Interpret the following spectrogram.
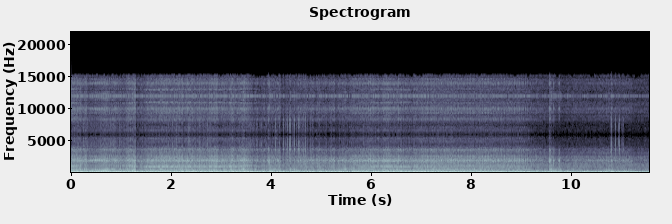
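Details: BMW R1200GS Adventure, intermittent fault in traffic after about 20-mile A-road run: low, lumpy idle wavers and hunts with a stumbling rhythm threatening to stall; rough idle, cause undetermined.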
